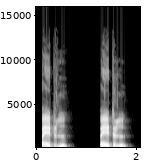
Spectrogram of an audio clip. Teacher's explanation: So l is syllabic. It is acquiring the position of syllabic here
